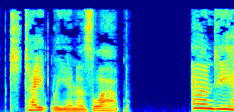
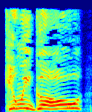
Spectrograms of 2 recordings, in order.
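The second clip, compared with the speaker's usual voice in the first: put-on high, pushy kid's demand; 10 semitones higher, 4 dB louder than usual. A narrator's reading. Boy ignores Dad's order, demanding. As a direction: demand it, pitch way up. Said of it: "Luke demanded".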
